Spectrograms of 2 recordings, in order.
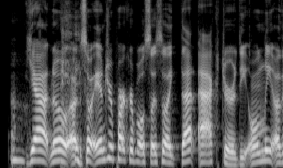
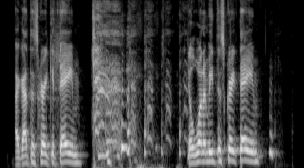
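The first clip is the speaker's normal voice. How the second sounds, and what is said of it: Old-timey 1920s American accent. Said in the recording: “old-timey 1920s American accent”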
